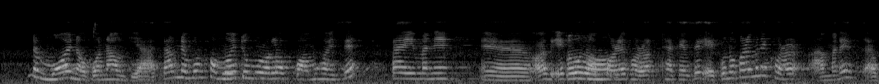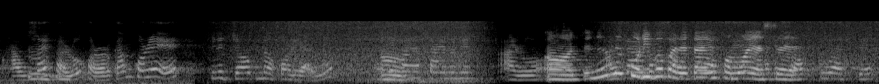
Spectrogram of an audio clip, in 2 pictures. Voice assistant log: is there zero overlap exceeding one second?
No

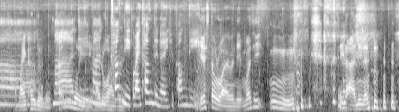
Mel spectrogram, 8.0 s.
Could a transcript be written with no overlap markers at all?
No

